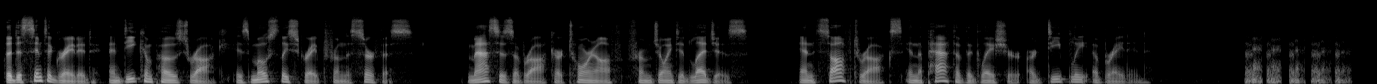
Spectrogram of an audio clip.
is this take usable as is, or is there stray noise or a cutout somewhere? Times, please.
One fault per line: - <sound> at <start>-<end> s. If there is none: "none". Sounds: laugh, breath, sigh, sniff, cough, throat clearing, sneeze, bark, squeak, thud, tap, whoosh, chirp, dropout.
- laugh at 12.4-13.5 s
